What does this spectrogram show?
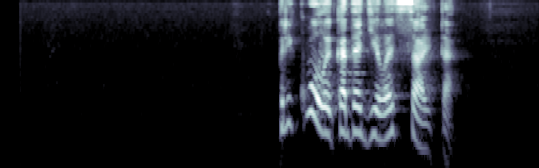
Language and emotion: Russian, positive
